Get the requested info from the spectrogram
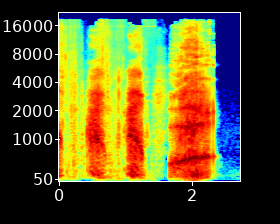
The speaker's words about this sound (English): he eats the sandwich, then realizes he's full and burps very loudly.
